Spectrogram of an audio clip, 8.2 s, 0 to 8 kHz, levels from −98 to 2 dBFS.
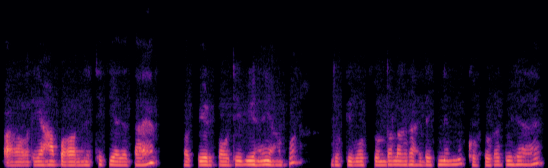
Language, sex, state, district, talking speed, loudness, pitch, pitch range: Hindi, female, Bihar, Purnia, 190 wpm, -29 LUFS, 175 Hz, 165-185 Hz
